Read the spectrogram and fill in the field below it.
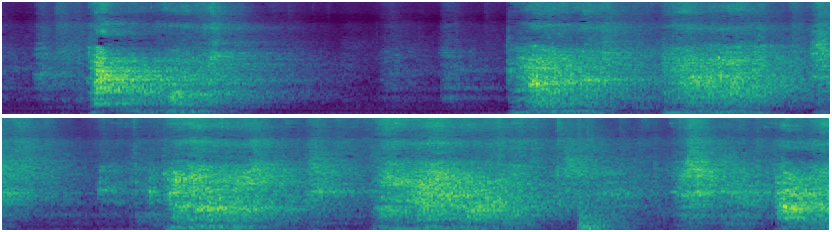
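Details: Red female Siberian husky vocalizing indoors: loud, rough, drawn-out talking howls and barks in several bursts, each about a second long, with short pauses between them.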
